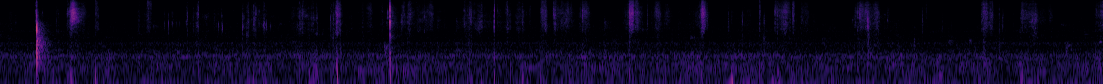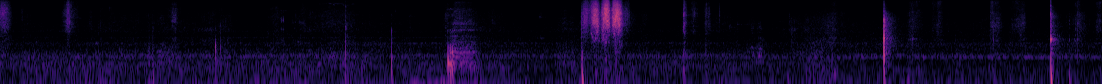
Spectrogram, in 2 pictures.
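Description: Hands rub together softly and close by.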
